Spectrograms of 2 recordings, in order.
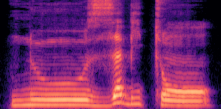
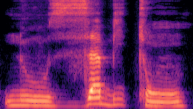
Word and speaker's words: nous habitons: Nous habitons, le S ne se prononce pas et nous avons la nasale on.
